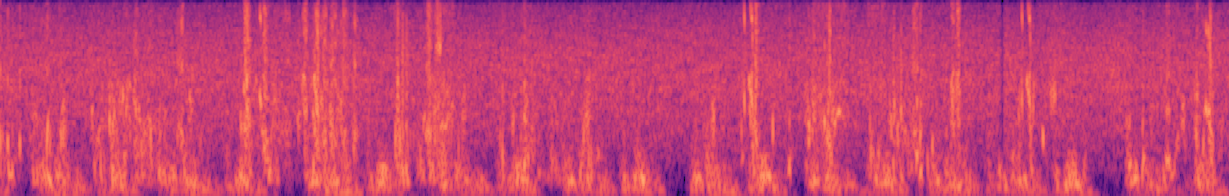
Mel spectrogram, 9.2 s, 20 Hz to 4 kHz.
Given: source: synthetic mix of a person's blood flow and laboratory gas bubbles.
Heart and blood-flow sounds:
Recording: Doppler ultrasound of blood flow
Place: precordium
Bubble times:
0.00-0.18 s: bubbles
0.21-0.54 s: bubbles
0.66-1.48 s: bubbles
1.76-2.71 s: bubbles
2.93-3.49 s: bubbles
3.73-4.28 s: bubbles
4.36-4.49 s: bubbles
5.54-5.83 s: bubbles
5.88-5.96 s: bubbles
6.03-6.37 s: bubbles
6.49-7.03 s: bubbles
7.12-7.29 s: bubbles
7.63-7.94 s: bubbles
8.11-8.17 s: bubbles
8.43-8.92 s: bubbles
8.96-9.18 s: bubbles
From the record:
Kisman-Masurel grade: 332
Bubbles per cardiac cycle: rolling drumbeat, 9 or more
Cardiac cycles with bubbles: 50 to 99%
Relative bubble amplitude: moderate (0.250 to 0.450)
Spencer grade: 3 (all of the cardiac periods contain showers or single bubble signals, but not dominating or overriding the cardiac motion signals)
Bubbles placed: anywhere in the cardiac cycle

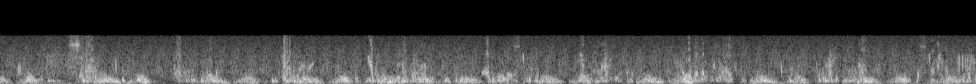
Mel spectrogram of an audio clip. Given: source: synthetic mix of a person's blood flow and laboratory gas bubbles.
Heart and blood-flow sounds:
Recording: Doppler ultrasound of blood flow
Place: precordium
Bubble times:
0.15-0.25 s: bubbles
0.39-1.02 s: bubbles
1.13-1.28 s: bubbles
1.72-2.21 s: bubbles
2.69-3.17 s: bubbles
3.54-3.60 s: bubbles
3.65-3.88 s: bubbles
3.92-4.28 s: bubbles
4.79-4.98 s: bubbles
5.05-5.41 s: bubbles
5.79-6.35 s: bubbles
6.64-7.38 s: bubbles
7.78-8.08 s: bubbles
8.13-8.82 s: bubbles
9.13-9.48 s: bubbles
9.55-9.77 s: bubbles
From the record:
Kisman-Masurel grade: 342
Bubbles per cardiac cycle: rolling drumbeat, 9 or more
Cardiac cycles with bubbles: 100%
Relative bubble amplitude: moderate (0.250 to 0.450)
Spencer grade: 3 (all of the cardiac periods contain showers or single bubble signals, but not dominating or overriding the cardiac motion signals)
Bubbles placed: only in the low amplitude regions of the cardiac cycle

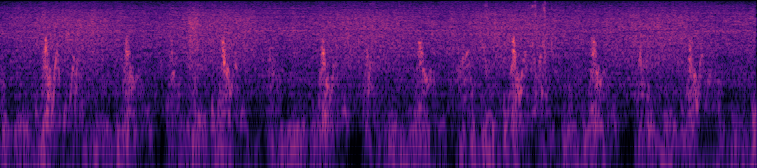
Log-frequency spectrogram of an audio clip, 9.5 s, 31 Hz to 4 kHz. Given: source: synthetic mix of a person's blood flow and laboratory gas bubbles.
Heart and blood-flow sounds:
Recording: Doppler ultrasound of blood flow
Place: precordium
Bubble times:
1.93-2.50 s: bubbles
5.51-6.01 s: bubbles
6.04-6.22 s: bubbles
6.59-6.92 s: bubbles
7.06-7.24 s: bubbles
From the record:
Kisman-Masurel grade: 221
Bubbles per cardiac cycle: several, 3 to 8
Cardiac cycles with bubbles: 10 to 50%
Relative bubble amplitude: barely perceptible (0.100 to 0.250)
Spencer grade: 2 (many but less than half of the cardiac periods contain bubble signals, singularly or in groups)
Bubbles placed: only in the low amplitude regions of the cardiac cycle

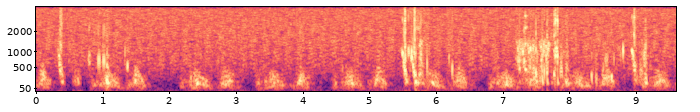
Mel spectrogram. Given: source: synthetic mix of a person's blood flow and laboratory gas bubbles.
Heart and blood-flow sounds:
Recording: Doppler ultrasound of blood flow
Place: precordium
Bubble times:
0.31-0.43 s: bubbles
0.54-0.68 s: bubbles
0.77-0.82 s: bubbles
0.90-1.16 s: bubbles
1.29-1.41 s: bubbles
5.45-5.90 s: bubbles
6.15-6.28 s: bubbles
7.19-8.03 s: bubbles
8.29-8.44 s: bubbles
8.46-8.70 s: bubbles
8.74-8.84 s: bubbles
8.89-9.20 s: bubbles
From the record:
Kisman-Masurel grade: 223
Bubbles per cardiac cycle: several, 3 to 8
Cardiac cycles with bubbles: 10 to 50%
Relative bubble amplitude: loud (0.450 to 0.775)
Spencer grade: 2 (many but less than half of the cardiac periods contain bubble signals, singularly or in groups)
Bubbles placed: only in the low amplitude regions of the cardiac cycle

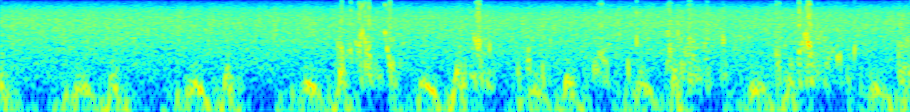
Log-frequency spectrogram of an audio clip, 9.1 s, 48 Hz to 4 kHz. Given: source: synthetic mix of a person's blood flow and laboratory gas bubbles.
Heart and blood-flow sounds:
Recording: Doppler ultrasound of blood flow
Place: precordium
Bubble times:
3.34-4.04 s: bubbles
4.54-4.95 s: bubbles
5.15-5.54 s: bubbles
5.90-6.12 s: bubbles
6.25-6.45 s: bubbles
6.64-7.13 s: bubbles
7.18-7.32 s: bubbles
7.72-8.58 s: bubbles
8.95-9.11 s: bubbles
From the record:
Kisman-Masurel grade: 333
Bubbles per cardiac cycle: rolling drumbeat, 9 or more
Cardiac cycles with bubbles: 50 to 99%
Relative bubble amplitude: loud (0.450 to 0.775)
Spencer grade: 3 (all of the cardiac periods contain showers or single bubble signals, but not dominating or overriding the cardiac motion signals)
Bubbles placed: only in the low amplitude regions of the cardiac cycle

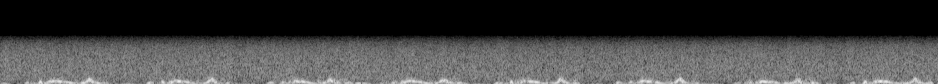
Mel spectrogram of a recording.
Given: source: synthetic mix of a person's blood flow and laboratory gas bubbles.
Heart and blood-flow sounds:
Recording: Doppler ultrasound of blood flow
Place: precordium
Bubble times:
no bubbles
From the record:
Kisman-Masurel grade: 000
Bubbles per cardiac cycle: 0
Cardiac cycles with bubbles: 0%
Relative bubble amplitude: no bubbles discernible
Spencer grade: 0 (complete lack of bubble signals)

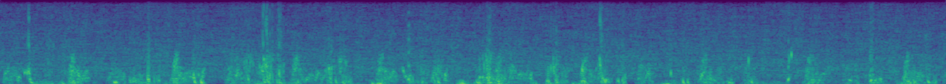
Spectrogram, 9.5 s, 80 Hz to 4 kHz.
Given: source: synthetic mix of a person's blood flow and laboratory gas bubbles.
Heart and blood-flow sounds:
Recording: Doppler ultrasound of blood flow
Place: precordium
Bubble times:
0.22-0.37 s: bubbles
1.11-1.23 s: bubbles
1.27-1.63 s: bubbles
1.90-2.08 s: bubbles
2.33-2.87 s: bubbles
3.26-3.53 s: bubbles
4.00-4.44 s: bubbles
4.73-5.13 s: bubbles
5.43-5.69 s: bubbles
5.92-6.12 s: bubbles
6.15-6.27 s: bubbles
6.67-6.75 s: bubbles
6.80-6.93 s: bubbles
7.19-7.35 s: bubbles
7.46-7.57 s: bubbles
7.85-7.95 s: bubbles
8.68-8.83 s: bubbles
9.24-9.39 s: bubbles
From the record:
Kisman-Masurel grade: 233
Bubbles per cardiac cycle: several, 3 to 8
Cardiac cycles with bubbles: 50 to 99%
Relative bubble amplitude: loud (0.450 to 0.775)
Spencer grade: 3 (all of the cardiac periods contain showers or single bubble signals, but not dominating or overriding the cardiac motion signals)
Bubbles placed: only in the low amplitude regions of the cardiac cycle

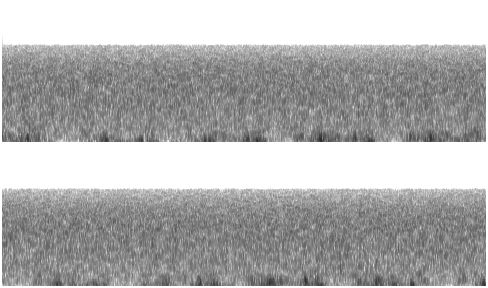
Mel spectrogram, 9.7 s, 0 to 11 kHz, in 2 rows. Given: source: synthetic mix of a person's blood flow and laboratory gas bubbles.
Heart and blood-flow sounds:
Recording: Doppler ultrasound of blood flow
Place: precordium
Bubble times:
0.14-0.64 s: bubbles
0.74-1.15 s: bubbles
7.74-7.79 s: bubbles
8.04-8.28 s: bubbles
8.47-8.56 s: bubbles
From the record:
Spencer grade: 2 (many but less than half of the cardiac periods contain bubble signals, singularly or in groups)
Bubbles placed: anywhere in the cardiac cycle

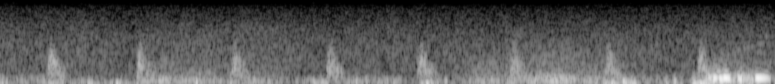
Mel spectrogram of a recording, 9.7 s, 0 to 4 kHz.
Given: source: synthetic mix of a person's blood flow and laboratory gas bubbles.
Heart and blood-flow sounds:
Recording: Doppler ultrasound of blood flow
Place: subclavian vein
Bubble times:
no bubbles
From the record:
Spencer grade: 0 (complete lack of bubble signals)

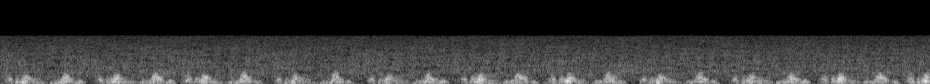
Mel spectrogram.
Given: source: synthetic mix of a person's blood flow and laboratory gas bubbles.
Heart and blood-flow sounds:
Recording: Doppler ultrasound of blood flow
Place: precordium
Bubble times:
no bubbles
From the record:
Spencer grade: 0 (complete lack of bubble signals)

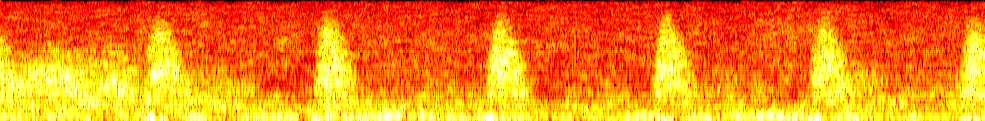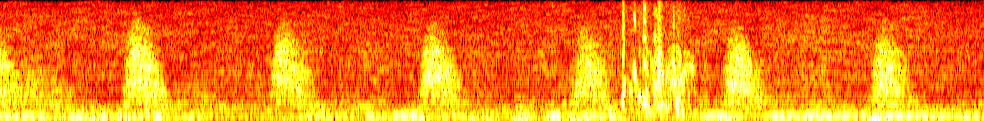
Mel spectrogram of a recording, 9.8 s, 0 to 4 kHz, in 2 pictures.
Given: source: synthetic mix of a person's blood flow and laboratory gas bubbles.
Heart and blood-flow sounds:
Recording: Doppler ultrasound of blood flow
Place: subclavian vein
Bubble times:
7.94-8.40 s: bubbles
From the record:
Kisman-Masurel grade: 212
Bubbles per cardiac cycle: several, 3 to 8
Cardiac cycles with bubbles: 1 to 10%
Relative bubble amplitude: moderate (0.250 to 0.450)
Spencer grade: 1 (occasional bubble signal discernible with the cardiac motion signal, with majority of cardiac periods free of bubbles)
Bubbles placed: anywhere in the cardiac cycle

